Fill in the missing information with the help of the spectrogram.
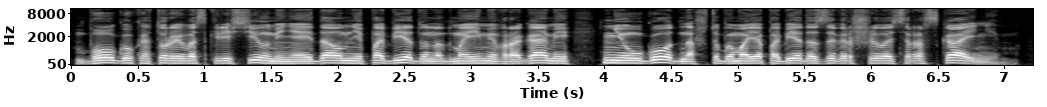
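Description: A male narrator plays a grave, brooding nobleman in an audiobook, solemn and measured. His voice is smooth and clear, recorded close and dry. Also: medium pitch, steady tone, dry recording, natural voice. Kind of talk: audiobook character voice.

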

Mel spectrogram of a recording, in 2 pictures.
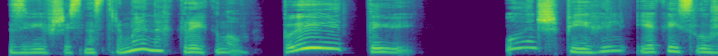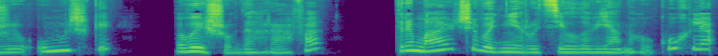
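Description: A woman reading a classic tale aloud as an audiobook narrator, in a measured, dramatic storytelling manner. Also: on the low side, darkish tone, no echo.

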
